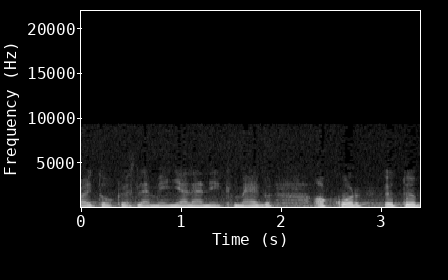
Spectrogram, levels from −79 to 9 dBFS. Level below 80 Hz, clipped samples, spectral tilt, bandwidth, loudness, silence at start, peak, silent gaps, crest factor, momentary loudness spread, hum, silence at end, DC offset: -44 dBFS; under 0.1%; -10 dB/octave; 9 kHz; -20 LUFS; 0 s; -2 dBFS; none; 16 dB; 7 LU; none; 0 s; under 0.1%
